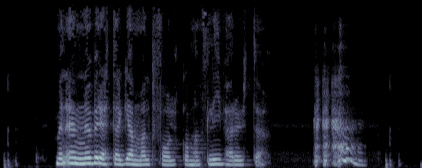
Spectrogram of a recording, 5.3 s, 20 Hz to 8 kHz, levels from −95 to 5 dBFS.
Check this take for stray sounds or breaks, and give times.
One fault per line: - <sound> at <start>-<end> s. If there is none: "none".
- throat clearing at 3.9-4.6 s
